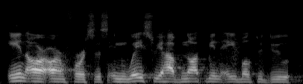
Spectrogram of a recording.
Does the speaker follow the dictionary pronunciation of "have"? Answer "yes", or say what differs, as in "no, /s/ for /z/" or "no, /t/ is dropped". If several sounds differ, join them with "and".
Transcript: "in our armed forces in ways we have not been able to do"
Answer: yes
